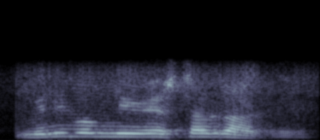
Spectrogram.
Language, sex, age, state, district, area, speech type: Kannada, male, 60+, Karnataka, Shimoga, rural, conversation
